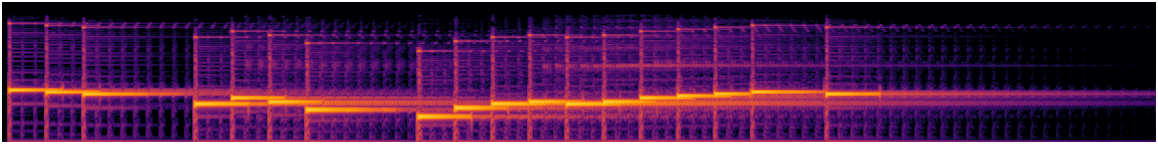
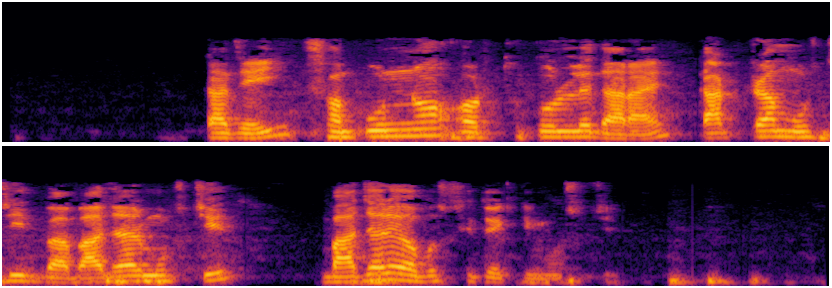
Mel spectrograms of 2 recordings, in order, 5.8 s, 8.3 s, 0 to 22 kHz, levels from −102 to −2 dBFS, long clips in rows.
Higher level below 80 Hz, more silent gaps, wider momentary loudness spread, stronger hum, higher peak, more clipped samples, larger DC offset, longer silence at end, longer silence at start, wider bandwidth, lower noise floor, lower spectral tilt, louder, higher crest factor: second, -70 dBFS vs -54 dBFS; neither; second, 8 LU vs 18 LU; neither; second, -8 dBFS vs -2 dBFS; neither; first, 0.2% vs under 0.1%; first, 1.3 s vs 0.35 s; second, 0.05 s vs 1.05 s; first, 12.5 kHz vs 7.8 kHz; second, -63 dBFS vs -79 dBFS; second, 0 dB/octave vs -5 dB/octave; about the same, -20 LUFS vs -18 LUFS; about the same, 14 dB vs 18 dB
